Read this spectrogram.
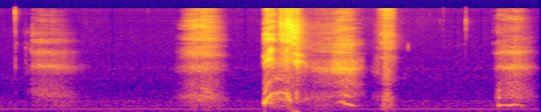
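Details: Woman sneezing after deliberately inhaling chili powder, recorded on a phone: several forceful sneezes in quick series with sharp intakes of breath between, in a quiet room.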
